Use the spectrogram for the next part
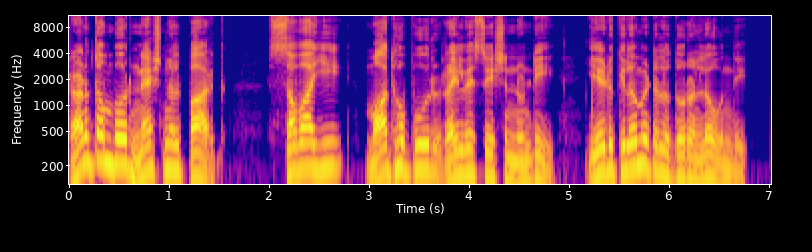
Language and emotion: Telugu, neutral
